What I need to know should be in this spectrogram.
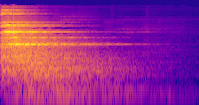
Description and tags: A short and clear glass breaking sound that nearly makes a note.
